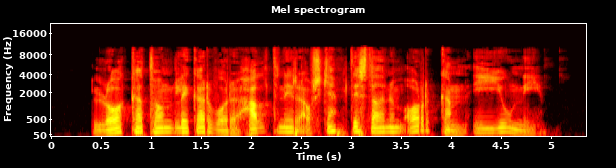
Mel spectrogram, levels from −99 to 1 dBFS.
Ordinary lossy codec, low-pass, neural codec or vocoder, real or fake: AAC, 64 kbps; 9.9 kHz; none; real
